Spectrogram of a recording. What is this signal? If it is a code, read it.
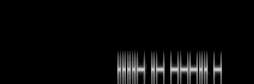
Morse code, heard as a keyed tone, about 50 wpm, 700 Hz. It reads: 4A8T
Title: Common Cut Numbers - 4-Digit 50wpm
